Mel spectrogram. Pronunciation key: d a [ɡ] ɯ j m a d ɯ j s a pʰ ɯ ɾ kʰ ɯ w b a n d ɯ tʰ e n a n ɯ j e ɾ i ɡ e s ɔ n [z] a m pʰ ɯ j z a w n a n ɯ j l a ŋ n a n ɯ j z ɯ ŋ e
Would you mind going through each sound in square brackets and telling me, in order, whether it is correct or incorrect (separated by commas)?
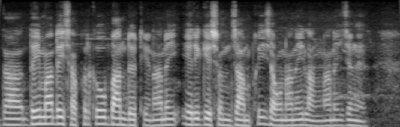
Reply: incorrect, correct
